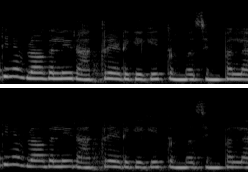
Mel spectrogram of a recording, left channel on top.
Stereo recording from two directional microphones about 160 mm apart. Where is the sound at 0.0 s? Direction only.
40° left (ahead or behind).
